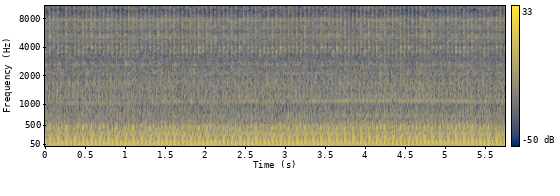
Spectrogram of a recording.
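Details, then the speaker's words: 1989 John Deere 420 garden tractor after fitting a new electric fuel pump; steady even thumping at about two hundred beats a minute with no misses, idling normally. "so really well we now have a running driving john deere 420"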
